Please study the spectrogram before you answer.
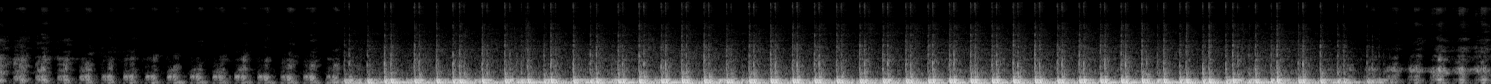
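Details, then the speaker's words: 2017 Harley-Davidson Ultra Limited 107 V-twin just fitted with Thundermax ECM and O2 sensors, settling after startup: even, loping idle with steady low thump, no misses, tone improving as it warms up. "You'll notice as the temperature goes up, it starts acting a little bit better. hear the tone of the engine changing as it warms up"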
